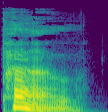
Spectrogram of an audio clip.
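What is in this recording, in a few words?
"purl", British English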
